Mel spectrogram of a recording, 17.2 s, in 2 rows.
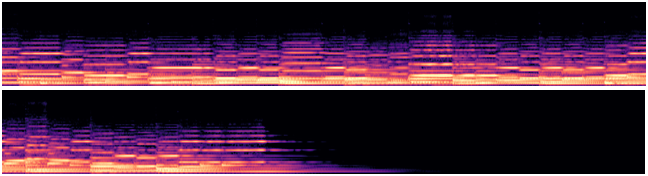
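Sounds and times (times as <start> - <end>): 
flute playing a lively jig: 0.0 - 12.6.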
